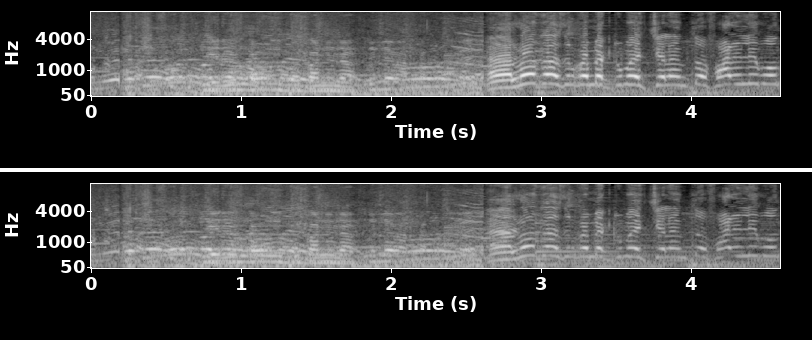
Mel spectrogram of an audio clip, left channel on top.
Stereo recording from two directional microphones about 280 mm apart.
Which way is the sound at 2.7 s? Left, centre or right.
Left.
